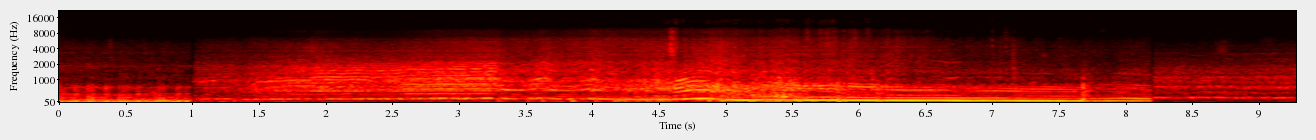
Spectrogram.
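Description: A second rally car engine revs hard as the car approaches and roars past.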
